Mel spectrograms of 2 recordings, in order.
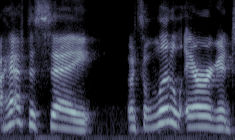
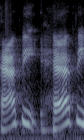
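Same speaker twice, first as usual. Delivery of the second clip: heavy stress on the word happy; 5 semitones higher than usual. Wishing the listeners a happy new year: stress on HAPPY. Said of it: "emphasis on the happy".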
